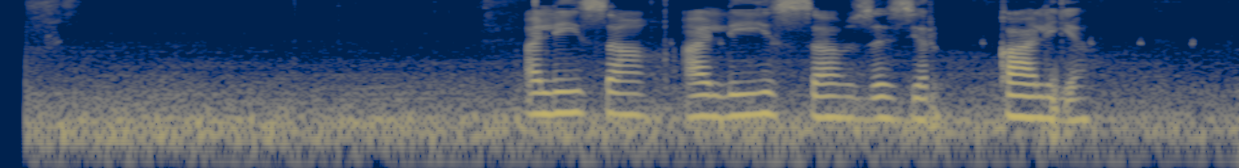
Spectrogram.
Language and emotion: Russian, neutral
